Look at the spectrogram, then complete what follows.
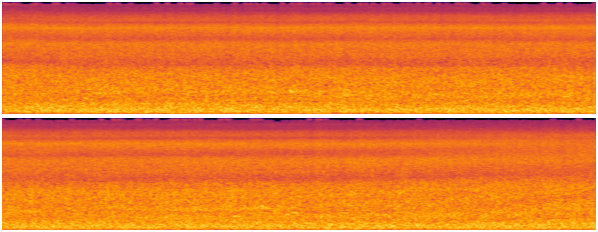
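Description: Water pouring through a dam's open spillway gates and crashing down the concrete chute into the river: a loud, steady rushing with no let-up.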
